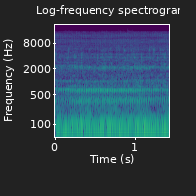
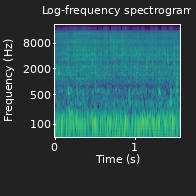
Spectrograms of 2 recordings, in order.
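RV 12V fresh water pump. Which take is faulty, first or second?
first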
